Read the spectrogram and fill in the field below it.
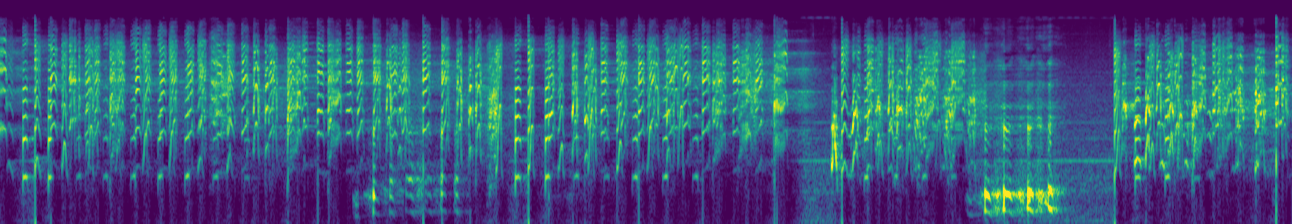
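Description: A parrot imitates a squeaky toy: rapid, high-pitched squeaking repeats almost nonstop, like a squeeze toy being pumped, with a brief pause and a lower squawky sound near the end.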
